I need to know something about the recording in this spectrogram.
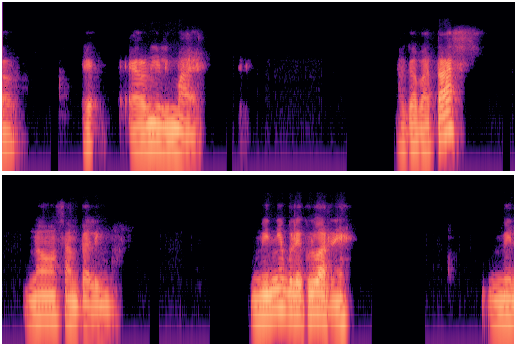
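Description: A man explains calmly in short phrases, heard through an online call.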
